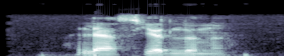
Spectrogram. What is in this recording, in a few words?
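"лясйӧдлыны", Komi, male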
